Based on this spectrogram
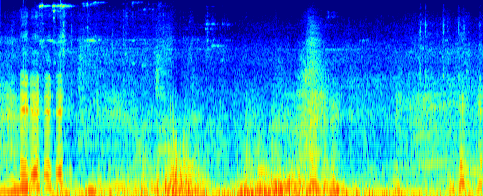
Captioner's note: laughing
